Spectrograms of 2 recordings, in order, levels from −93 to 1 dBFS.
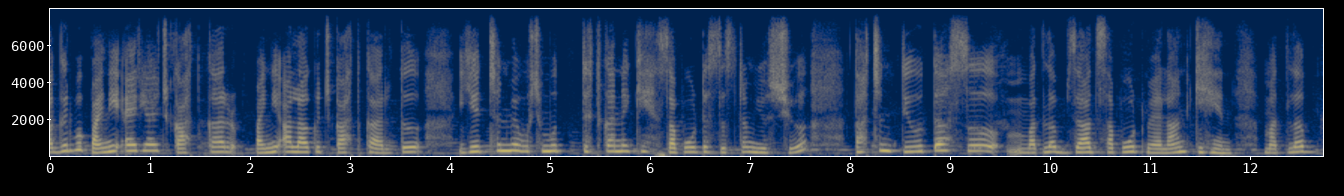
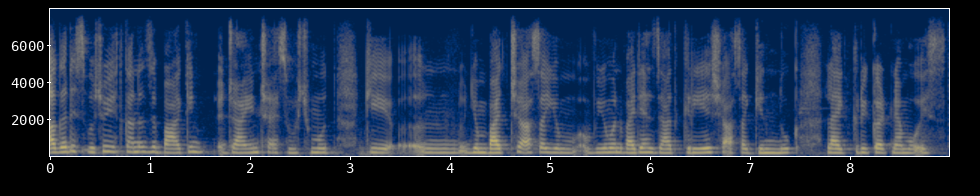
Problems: continuous background conversations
